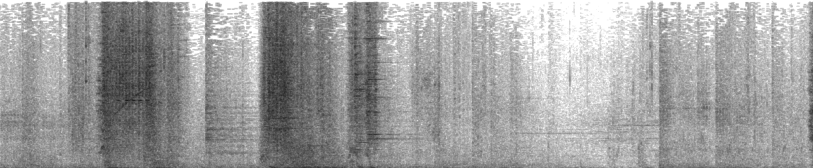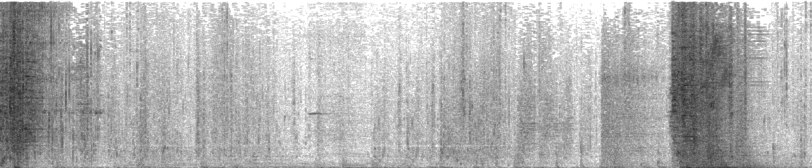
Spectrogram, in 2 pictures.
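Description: Blades slash and clang against metal.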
